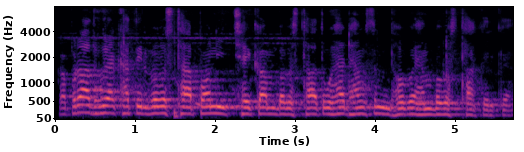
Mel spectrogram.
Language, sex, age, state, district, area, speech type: Maithili, male, 45-60, Bihar, Begusarai, rural, spontaneous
